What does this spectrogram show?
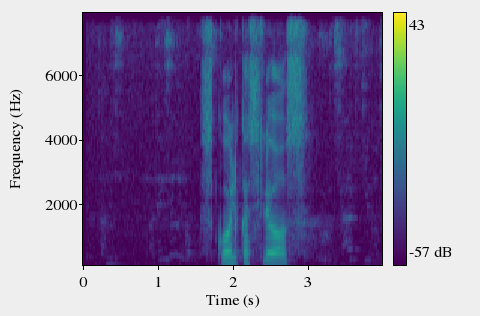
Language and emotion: Russian, neutral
